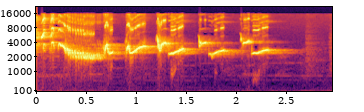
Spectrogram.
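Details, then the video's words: Male orange-headed thrush singing spontaneously, used as a lure recording: a rapid run of varied, sweet whistled phrases, sliding notes and chirps in quick succession, high and clear. "ANIS MERAH JANTAN SPONTAN NYAUT"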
